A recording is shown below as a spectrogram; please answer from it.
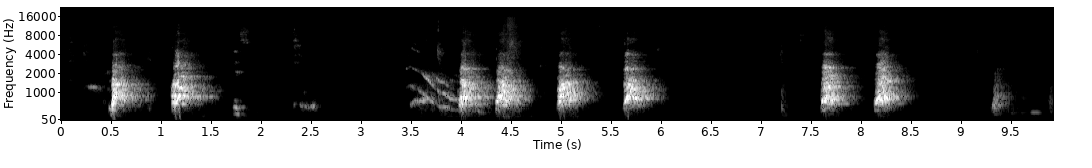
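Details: Blenheim Cavalier King Charles Spaniel puppies, six weeks old and born November 14, 2022, in an indoor puppy pen; sharp, short barks come singly and in pairs, roughly ten in all, with brief quiet gaps and a faint whine between.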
